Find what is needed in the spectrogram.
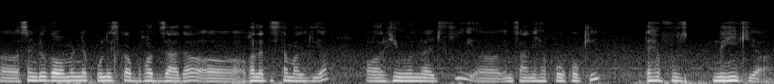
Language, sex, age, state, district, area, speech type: Urdu, male, 30-45, Delhi, North East Delhi, urban, spontaneous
